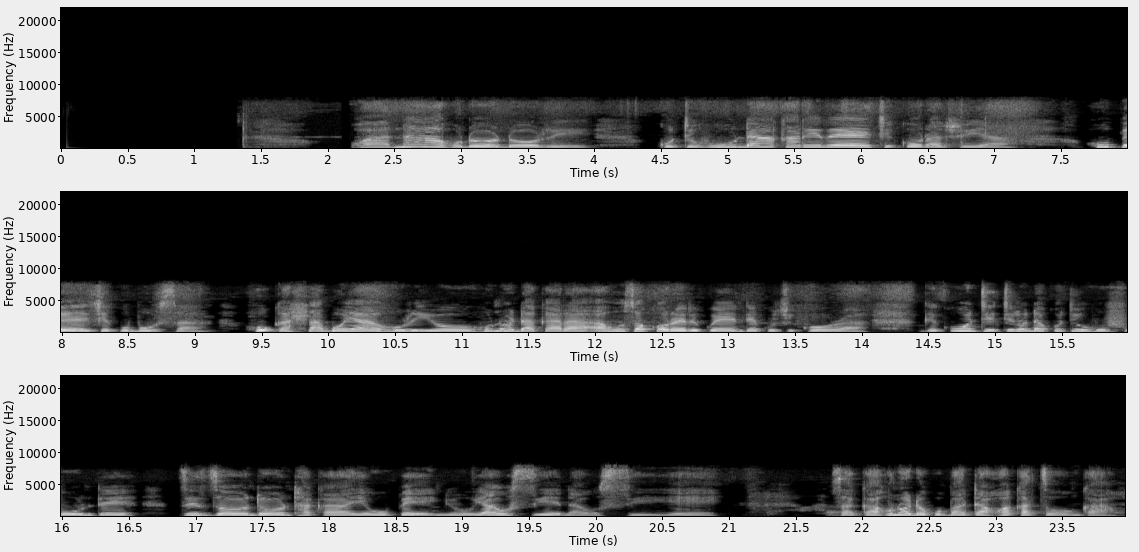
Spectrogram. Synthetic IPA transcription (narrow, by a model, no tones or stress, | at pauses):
ɦwanaɦuɗo̞ɗori | kutiɦuɗakaɾiret͡ʃiko̞ɾaʐijahupe̞t͡ʃe̞kuɓuːsa | hukaɬaɓujaɦurijoɦuno̞ɗakaɾaaɦusokoɾeiɾikuende̞kut͡ʃiko̞raŋɡe̞kutitino̞ɗakutiɦufunde̞d͡zid͡zo̞ndontʰakaje̞upe̞ɲujaɦusije̞nausiːje | sakaɦuno̞ɗakuɓataɦwakat͡so̞ːŋɡa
